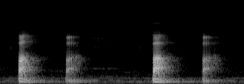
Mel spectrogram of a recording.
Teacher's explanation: maggiore velocità nella pronuncia della vocale A che dà proprio questa idea, questo suono della doppia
